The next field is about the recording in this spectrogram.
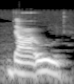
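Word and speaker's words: דוד: The Hebrew letters Dalet U Dalet will be transliterated DAUD to suggest the pronunciation DAUD.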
